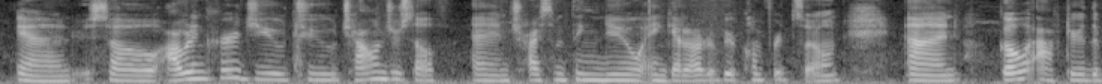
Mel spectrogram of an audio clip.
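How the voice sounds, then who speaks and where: A woman's voice: medium pitch, background noise. A woman in her twenties hosting her own podcast, giving a rambling, earnest motivational talk full of "like" and "you know". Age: 20s. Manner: earnest, rambling, heavy use of "like". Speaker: podcast host. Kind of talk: casual motivational monologue.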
